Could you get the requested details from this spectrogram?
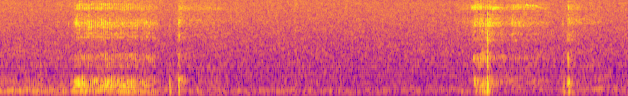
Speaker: I didn't know a dog can snore.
